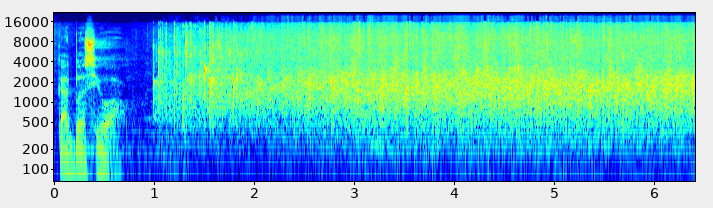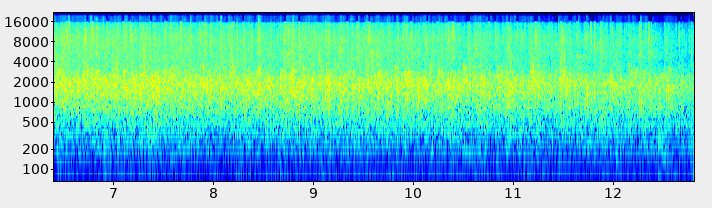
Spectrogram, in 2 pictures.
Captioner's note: clapping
